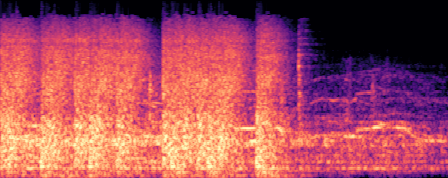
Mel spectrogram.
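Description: Rifle gunfire in a radio drama battle scene against attacking riders: loud, dense, overlapping volleys of shots that crackle for about three seconds, then thin out to a couple of scattered reports over a fading rumble.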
